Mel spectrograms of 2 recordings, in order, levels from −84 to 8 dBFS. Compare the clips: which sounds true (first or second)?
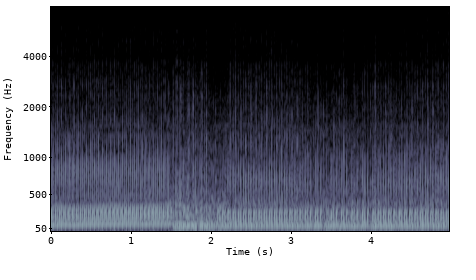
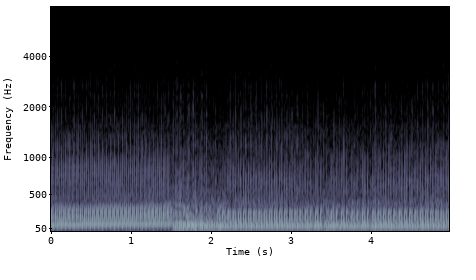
second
